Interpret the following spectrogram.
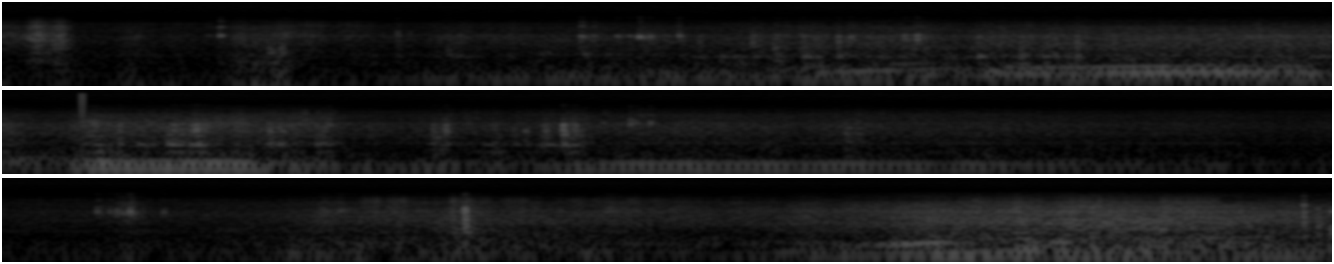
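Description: A low rumble like a passing motor vehicle swells over a few seconds and fades away, with a few light taps from a brush and bowl.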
